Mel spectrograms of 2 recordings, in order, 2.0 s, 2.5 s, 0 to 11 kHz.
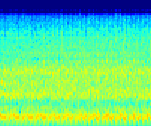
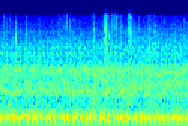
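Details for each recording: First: BMW X5 diesel, running with nothing refitted on the engine: rough idle with a fast, regular clatter on each firing pulse from loose, unmounted parts rattling. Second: BMW X5 diesel starting and settling into a steady idle with its usual clatter, no misses or stumbles; starts well and runs normally.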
